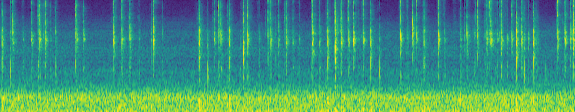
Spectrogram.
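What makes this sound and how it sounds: Both hands type rapidly with their fingertips on a full-size mechanical keyboard with a blue-grey case and white and grey plastic keycaps, lying on a blanket. A quick, steady stream of short, bright clicks sits over a constant low background hiss.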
